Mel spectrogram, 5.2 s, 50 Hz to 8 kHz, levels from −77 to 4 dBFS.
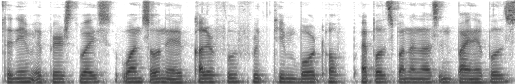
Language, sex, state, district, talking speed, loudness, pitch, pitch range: English, male, Nagaland, Kohima, 185 wpm, -18 LUFS, 120 Hz, 115-125 Hz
